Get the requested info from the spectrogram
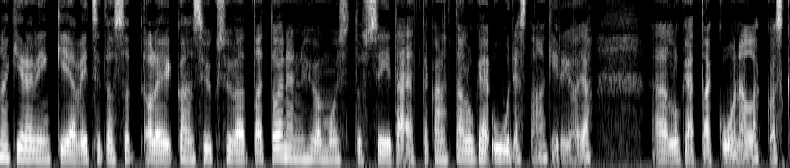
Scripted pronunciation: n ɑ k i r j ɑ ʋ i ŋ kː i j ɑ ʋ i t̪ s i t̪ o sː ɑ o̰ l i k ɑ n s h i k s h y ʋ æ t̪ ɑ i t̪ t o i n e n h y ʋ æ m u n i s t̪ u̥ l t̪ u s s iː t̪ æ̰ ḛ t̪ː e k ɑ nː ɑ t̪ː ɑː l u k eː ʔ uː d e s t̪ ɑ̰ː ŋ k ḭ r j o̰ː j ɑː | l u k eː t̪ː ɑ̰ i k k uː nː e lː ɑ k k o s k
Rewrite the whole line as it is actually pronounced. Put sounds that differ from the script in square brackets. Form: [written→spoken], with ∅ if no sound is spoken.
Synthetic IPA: n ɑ k i r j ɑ ʋ i ŋ kː i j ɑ ʋ i t̪ s i t̪ o sː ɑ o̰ l i k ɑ n s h [i→y] k s h y ʋ æ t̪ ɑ i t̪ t o i n e n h y ʋ æ m u [n→∅] i s t̪ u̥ [l→∅] t̪ u s s iː t̪ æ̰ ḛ t̪ː [e→æ] k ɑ nː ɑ t̪ː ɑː l u k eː ʔ uː d e s t̪ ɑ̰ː ŋ k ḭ r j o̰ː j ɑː | l u k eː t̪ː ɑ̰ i k k uː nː e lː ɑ k k o s k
